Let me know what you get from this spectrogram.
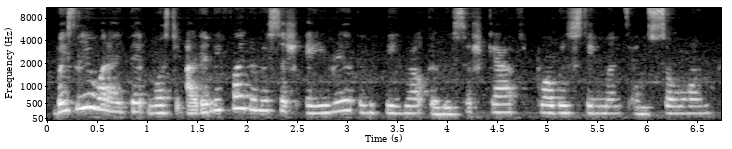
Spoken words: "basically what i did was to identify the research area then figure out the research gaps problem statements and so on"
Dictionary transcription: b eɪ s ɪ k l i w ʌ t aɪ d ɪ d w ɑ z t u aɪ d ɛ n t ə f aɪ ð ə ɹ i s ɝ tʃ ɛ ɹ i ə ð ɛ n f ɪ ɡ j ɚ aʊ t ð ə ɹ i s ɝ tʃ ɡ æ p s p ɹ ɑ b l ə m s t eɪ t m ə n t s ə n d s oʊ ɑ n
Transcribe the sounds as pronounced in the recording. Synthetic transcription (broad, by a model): b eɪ s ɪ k l i w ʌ t aɪ d ɪ d w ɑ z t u aɪ d ɛ n t ə f aɪ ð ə ɹ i s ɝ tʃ ɛ ɹ i ə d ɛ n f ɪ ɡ aʊ t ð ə ɹ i s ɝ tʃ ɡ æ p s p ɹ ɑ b ə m s t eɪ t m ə n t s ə n s oʊ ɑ n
